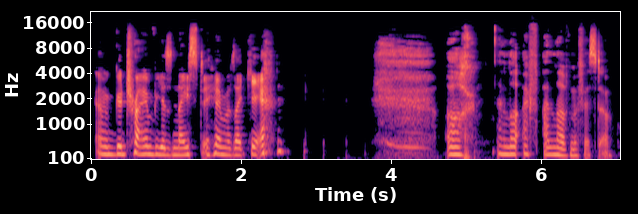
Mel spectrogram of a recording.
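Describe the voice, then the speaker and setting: A woman's voice: mid-range voice, little pitch movement, normal speed, darkish tone. A woman streaming a game, reading its story aloud like narration and chatting casually about it. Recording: game music under the voice. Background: game soundtrack music.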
